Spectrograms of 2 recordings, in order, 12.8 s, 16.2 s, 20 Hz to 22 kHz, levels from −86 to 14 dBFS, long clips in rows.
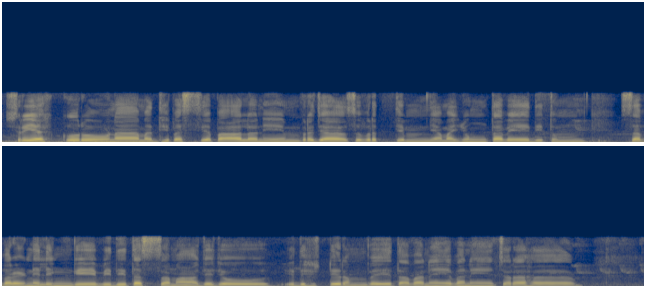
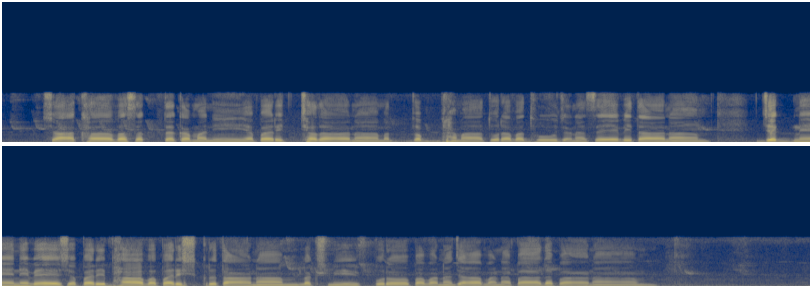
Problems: constant background noise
